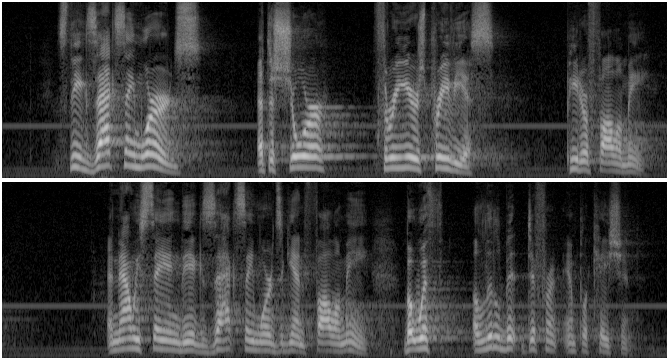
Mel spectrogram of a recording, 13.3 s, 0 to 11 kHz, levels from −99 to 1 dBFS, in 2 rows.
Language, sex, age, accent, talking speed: English, male, 30-49, American, 145 wpm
